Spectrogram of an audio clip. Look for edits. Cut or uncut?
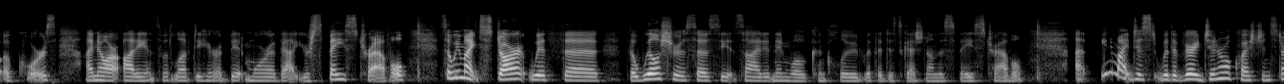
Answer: uncut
